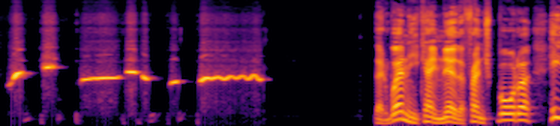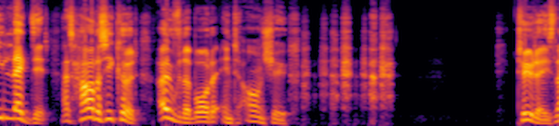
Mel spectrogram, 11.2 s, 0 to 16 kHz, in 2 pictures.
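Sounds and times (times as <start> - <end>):
person whistling a casual meandering tune: 0.0 - 2.8
speech: 3.8 - 9.0, 10.8 - 11.1.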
